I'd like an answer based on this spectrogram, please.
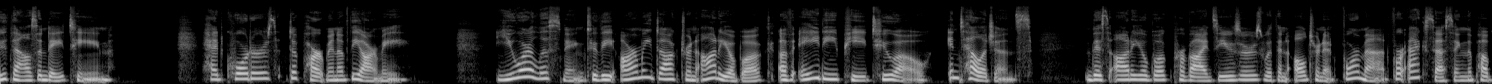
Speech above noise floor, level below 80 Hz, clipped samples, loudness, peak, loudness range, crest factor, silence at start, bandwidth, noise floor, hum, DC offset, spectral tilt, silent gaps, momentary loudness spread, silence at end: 54 dB; -64 dBFS; under 0.1%; -20 LUFS; -2 dBFS; 2 LU; 18 dB; 0 s; 16 kHz; -73 dBFS; none; under 0.1%; -5.5 dB/octave; none; 8 LU; 0 s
